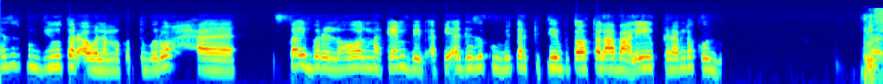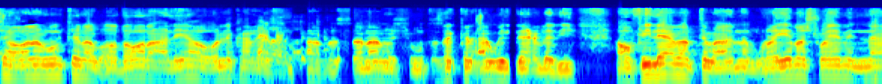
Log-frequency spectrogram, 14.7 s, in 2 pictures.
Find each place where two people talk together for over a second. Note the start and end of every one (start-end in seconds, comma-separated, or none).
none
